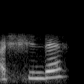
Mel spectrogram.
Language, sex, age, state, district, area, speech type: Malayalam, female, 18-30, Kerala, Malappuram, rural, conversation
